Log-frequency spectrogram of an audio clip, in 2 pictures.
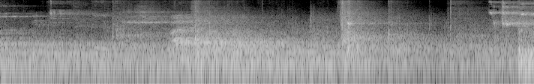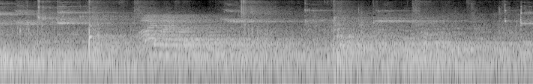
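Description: Badminton rally: sharp racket strikes on a shuttlecock, several of them, with short shoe squeaks on the wooden sports-hall floor, echoing in the large hall over a murmur of voices.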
